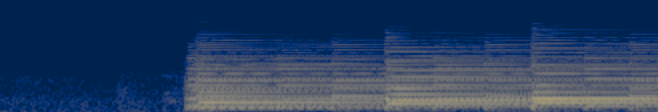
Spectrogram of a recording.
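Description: Yamaha digital piano playing right-hand doublets, two-note intervals from the C pentatonic scale, over left-hand notes. It comes in about two-thirds of a second in, after a brief silence, and a fresh set of notes is struck about halfway through.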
